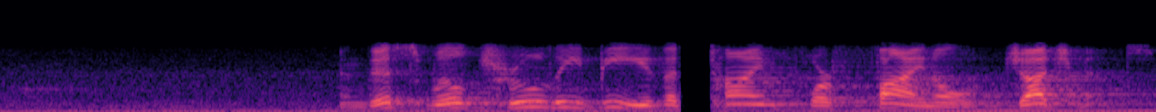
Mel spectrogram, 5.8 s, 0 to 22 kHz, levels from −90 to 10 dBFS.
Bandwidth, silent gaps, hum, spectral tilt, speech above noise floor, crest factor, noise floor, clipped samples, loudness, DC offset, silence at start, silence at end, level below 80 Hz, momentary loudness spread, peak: 4.7 kHz; 3.44-3.55 s; none; -9 dB/octave; 22 dB; 22 dB; -51 dBFS; under 0.1%; -30 LUFS; under 0.1%; 0 s; 0 s; -50 dBFS; 9 LU; -10 dBFS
